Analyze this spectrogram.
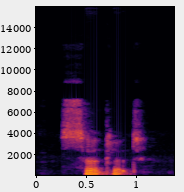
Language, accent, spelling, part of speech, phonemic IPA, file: English, Southern England, circlet, noun, /ˈsɜːklət/, LL-Q1860 (eng)-circlet.wav
- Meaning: 1. A small circle 2. A ring (typically of gold or silver) worn as an ornament on the head 3. A crown without arches or a covering 4. A round body; an orb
